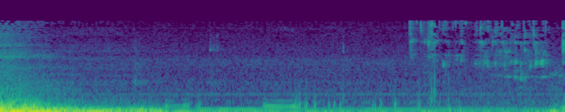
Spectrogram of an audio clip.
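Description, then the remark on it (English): Kraken rum glugs and trickles into a glass, a soft gurgling pour after a low thump at the start, ending with a few faint clicks and clinks. “pour some more a... Kraken over there.”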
